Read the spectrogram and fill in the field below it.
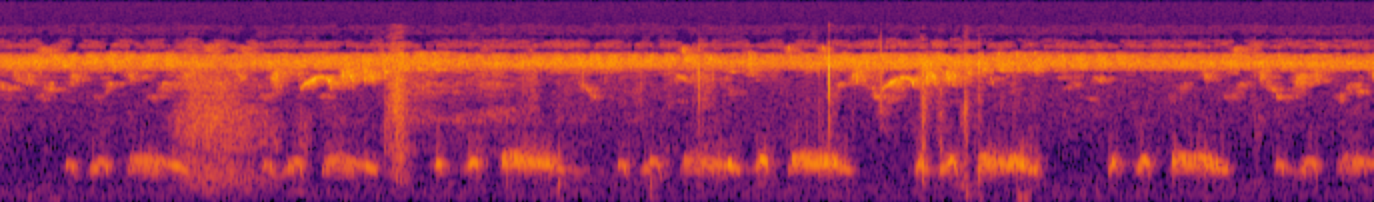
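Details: Spotted dove cooing in the 'gáy gù' style. Low mellow coos come in a steady string of short notes and longer slurred ones, with a faint rush of noise near the start and a continuous high-pitched whine behind.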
